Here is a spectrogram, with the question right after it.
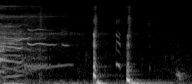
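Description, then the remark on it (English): A sudden sneeze erupts after a trailing vocal tone, two sharp, breathy bursts in quick succession, fairly loud against an otherwise quiet background. “Bless you.”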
